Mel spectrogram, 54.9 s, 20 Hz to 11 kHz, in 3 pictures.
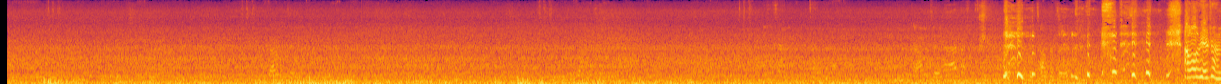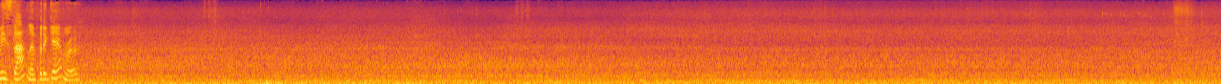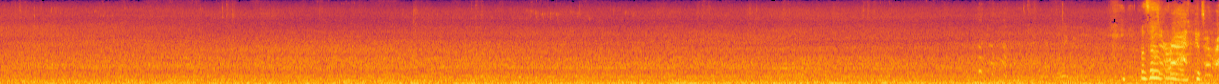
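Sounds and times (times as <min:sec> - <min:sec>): street traffic rumble: 0:00.1 - 0:54.9.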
